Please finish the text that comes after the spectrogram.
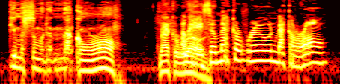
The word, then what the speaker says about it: macaron: She says, it has a long O. Macaron. Macaron. Macaron. Macaron. Macaron. Macaron. Give me some of the macaron.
